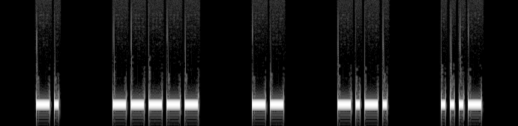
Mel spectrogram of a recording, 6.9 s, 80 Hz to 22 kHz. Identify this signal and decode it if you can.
Morse code, heard as a keyed tone, about 20 wpm, spaced as for 9 wpm, 700 Hz. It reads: N0MCV
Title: USA Call Signs - 5 Characters - 4x Character Spacing - 20wpm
